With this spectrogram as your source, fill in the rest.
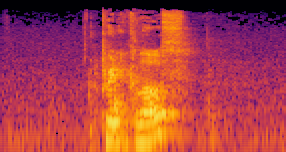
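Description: A mug is set down on a wooden table with a knock.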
